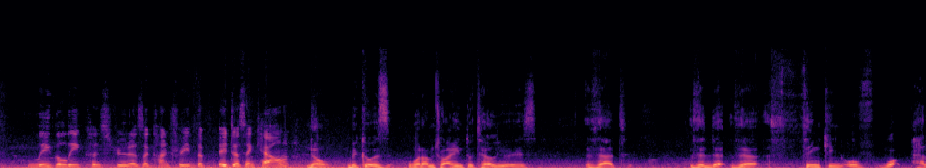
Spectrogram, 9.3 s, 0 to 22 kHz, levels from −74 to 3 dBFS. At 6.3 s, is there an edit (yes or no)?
no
